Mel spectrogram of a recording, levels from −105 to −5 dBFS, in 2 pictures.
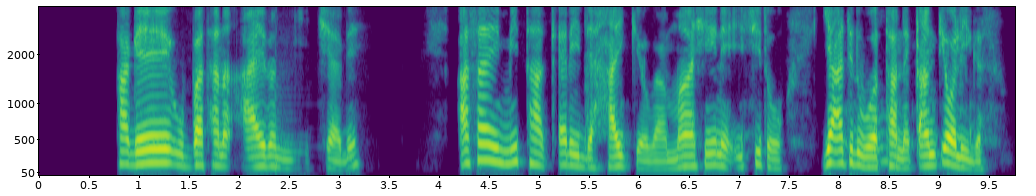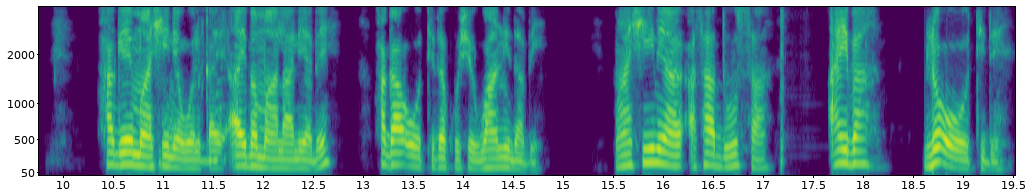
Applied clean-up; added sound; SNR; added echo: neural mask model DeepFilterNet 3.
